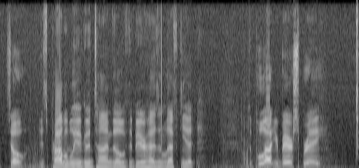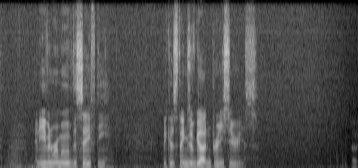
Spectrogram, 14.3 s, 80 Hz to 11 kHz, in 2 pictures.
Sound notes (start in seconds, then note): 7.1 click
